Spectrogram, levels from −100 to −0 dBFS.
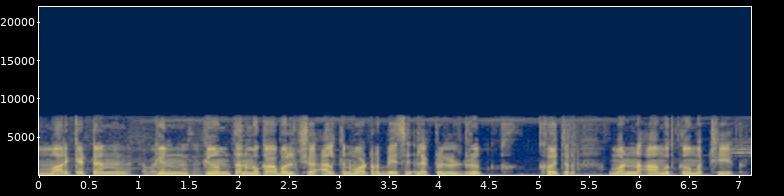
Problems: constant background noise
